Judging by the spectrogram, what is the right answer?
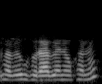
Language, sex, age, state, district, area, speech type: Bengali, female, 45-60, West Bengal, Bankura, rural, conversation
